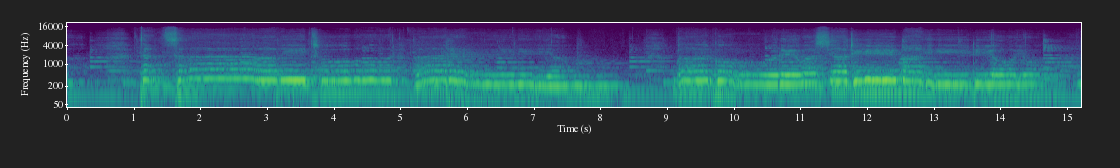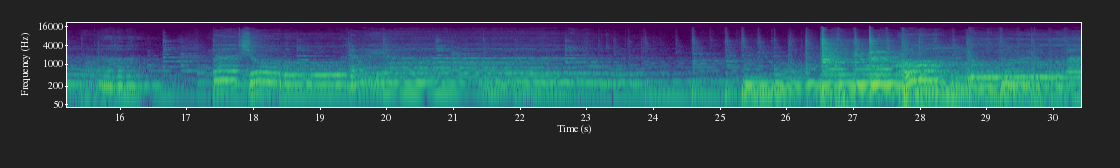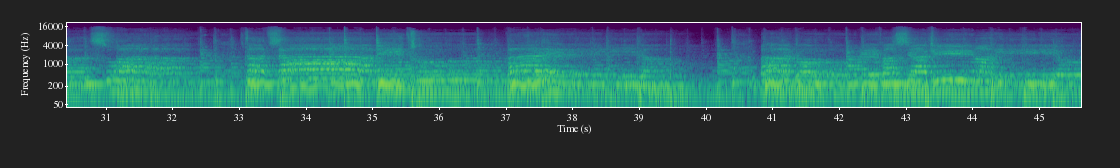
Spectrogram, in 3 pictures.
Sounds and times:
Mantra: 0:01.1 - 0:08.2, 0:09.1 - 0:16.6, 0:17.4 - 0:24.2, 0:27.6 - 0:40.0, 0:40.6 - 0:45.6.

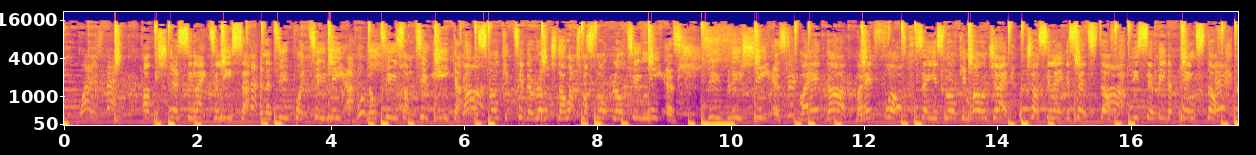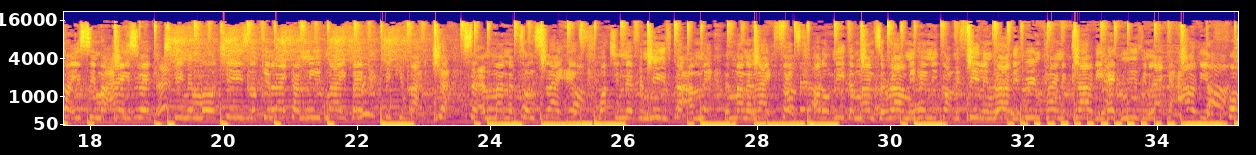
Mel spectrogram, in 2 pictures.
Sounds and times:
Music: 0:00.0 - 0:35.2.

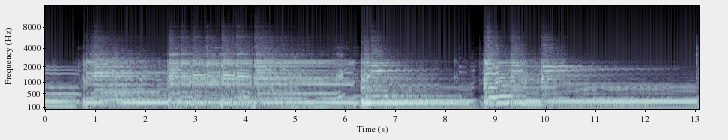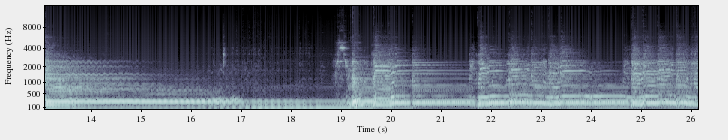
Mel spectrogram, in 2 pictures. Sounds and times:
Effects unit: 0:00.0 - 0:26.1
Electric guitar: 0:00.0 - 0:26.1
Inside, small room: 0:00.0 - 0:26.1.

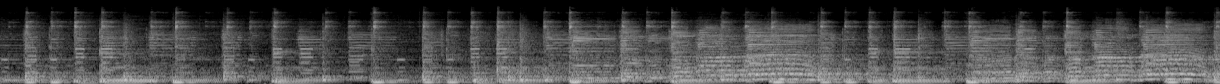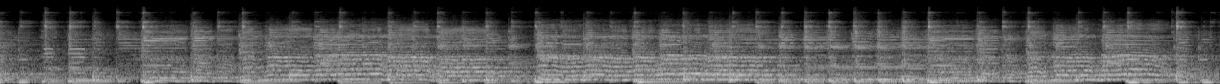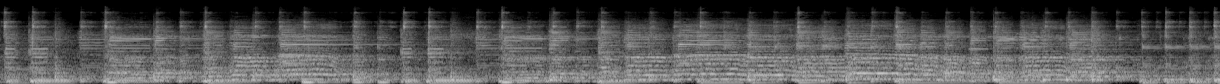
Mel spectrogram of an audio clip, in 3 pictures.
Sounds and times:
Music: 0:00.0 - 0:36.6.

